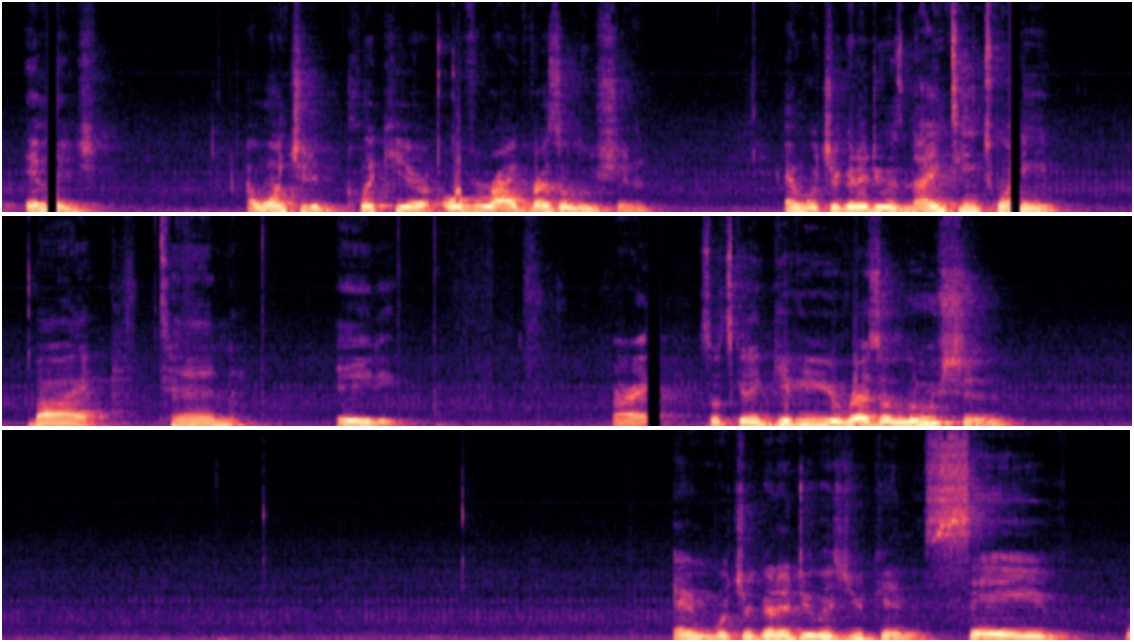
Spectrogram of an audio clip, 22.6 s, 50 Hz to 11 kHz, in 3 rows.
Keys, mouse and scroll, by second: 6.6-7.9 drag, 8.8-10.9 typing, 11.4 drag, 16.8-18.1 alt+middle drag.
